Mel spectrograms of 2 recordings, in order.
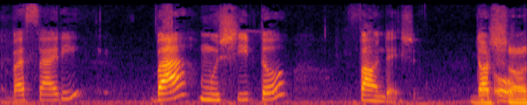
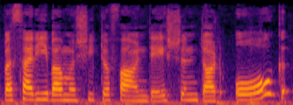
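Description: First: It is said slowly. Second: It is said at normal speed.

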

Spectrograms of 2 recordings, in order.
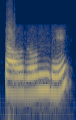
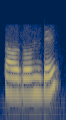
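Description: Both takes have the same delivery.

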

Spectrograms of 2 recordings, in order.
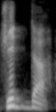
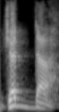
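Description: First: The first vowel is an 'i' sound. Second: The first vowel is an 'a' sound. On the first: The speaker calls it wrong. "you pronounced it Jiddah" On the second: The speaker calls it right. "you must say Jaddah, bifathil jim, with the zabar on the jim"

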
